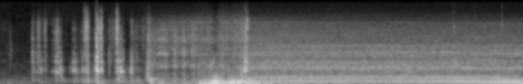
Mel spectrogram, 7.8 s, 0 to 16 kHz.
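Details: 1991 Ford Ranger 2.3 with a misfire since its cam belt job, after the EGR valve and MAF were cleaned and the EGR and idle air control valves refitted: slightly uneven, hesitant idle that revs better higher, with a reading flickering; the owner suspects the ignition control module.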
